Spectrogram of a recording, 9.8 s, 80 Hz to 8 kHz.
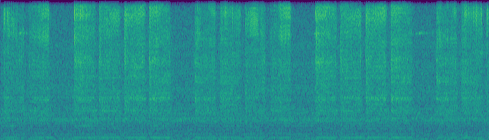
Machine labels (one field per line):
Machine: slide rail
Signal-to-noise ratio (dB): -6 dB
